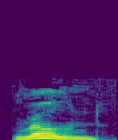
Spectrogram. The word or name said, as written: rone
